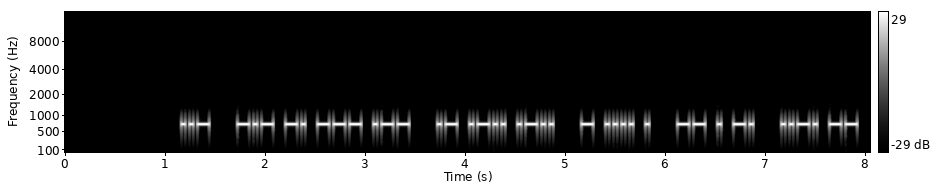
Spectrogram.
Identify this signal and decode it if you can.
Morse code, heard as a keyed tone, about 30 wpm, 700 Hz. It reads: U KNOW ALL THE MEN FM
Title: Sentences from Top 300 Words and Abbreviations 30wpm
